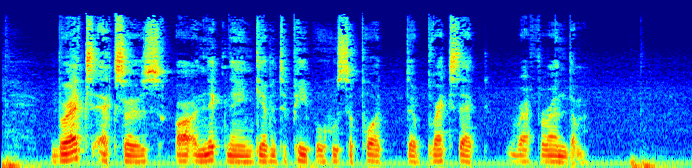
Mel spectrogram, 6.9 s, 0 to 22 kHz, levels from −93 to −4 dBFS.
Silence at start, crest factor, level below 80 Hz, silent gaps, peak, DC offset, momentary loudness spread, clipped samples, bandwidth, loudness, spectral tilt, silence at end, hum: 0.05 s; 20 dB; -38 dBFS; none; 0 dBFS; under 0.1%; 21 LU; under 0.1%; 16.5 kHz; -19 LUFS; -4 dB/octave; 0.3 s; none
